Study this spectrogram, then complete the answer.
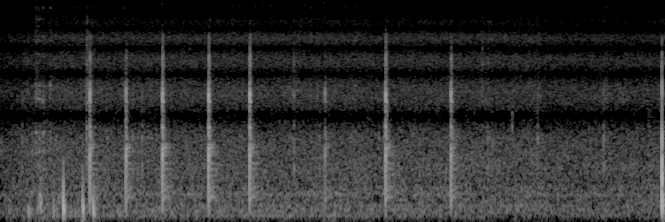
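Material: Steel.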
